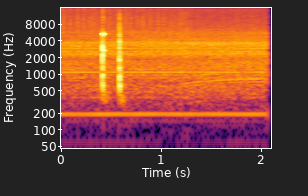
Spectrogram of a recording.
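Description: Ender 3 V2 3D printer's rotary control knob pressed to start PLA preheating: two quick clicks about a fifth of a second apart, the first with a brief high chirp, over a steady low hum.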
